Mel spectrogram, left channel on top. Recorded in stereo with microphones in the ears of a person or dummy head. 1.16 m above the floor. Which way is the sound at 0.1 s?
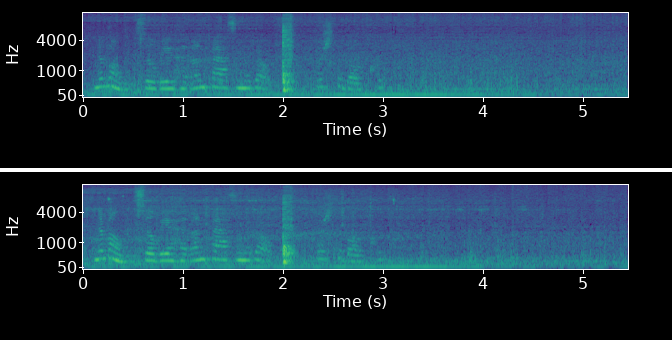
50° right (ahead or behind).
